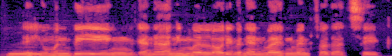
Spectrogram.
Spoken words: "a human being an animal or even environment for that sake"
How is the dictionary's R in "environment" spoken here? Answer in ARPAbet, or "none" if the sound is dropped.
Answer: R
